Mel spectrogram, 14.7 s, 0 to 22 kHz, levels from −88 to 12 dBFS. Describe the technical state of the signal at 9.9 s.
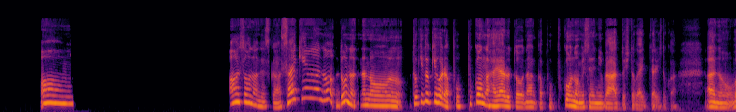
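At 9.9 s the speech signal is intact, with no technical fault to be heard at that moment.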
